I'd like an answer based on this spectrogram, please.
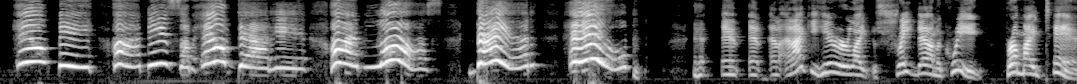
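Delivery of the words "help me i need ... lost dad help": very high, very loud, slow, drawn-out shrill pleading. Retelling a girl's voice calling from the creek: imitating a voice pleading for help. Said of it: "a voice pleading for help".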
